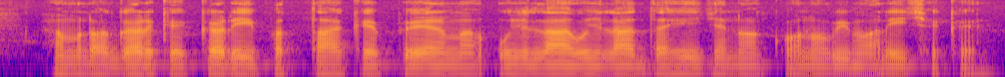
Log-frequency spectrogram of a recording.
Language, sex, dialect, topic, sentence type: Maithili, male, Angika, agriculture, question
